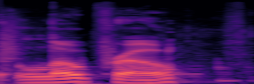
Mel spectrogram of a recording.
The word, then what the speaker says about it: Lowepro: we have here is the low pro is that how you say it it is the lowepro i'm gonna hit that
